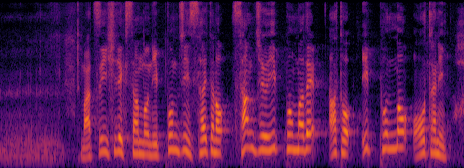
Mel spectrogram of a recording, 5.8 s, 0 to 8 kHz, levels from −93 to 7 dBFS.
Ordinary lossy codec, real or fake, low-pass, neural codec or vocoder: none; fake; none; codec, 16 kHz, 8 kbps, FunCodec, trained on LibriTTS, 25 frames a second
